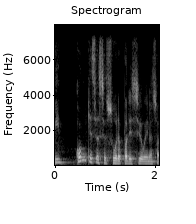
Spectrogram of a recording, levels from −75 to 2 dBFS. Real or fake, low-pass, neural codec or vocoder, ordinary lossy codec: fake; 7.2 kHz; codec, 16 kHz, 2 kbps, X-Codec, HuBERT features, trained on general audio; none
